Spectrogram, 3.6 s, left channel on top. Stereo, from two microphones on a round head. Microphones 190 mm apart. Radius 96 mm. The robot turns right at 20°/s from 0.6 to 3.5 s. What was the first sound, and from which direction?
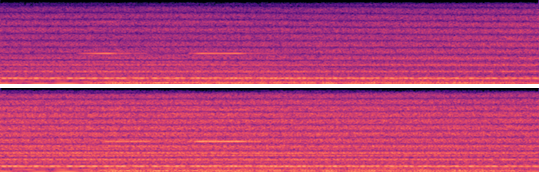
A drone, 90° right.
